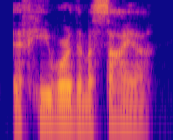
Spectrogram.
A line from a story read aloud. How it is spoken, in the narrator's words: he groaned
